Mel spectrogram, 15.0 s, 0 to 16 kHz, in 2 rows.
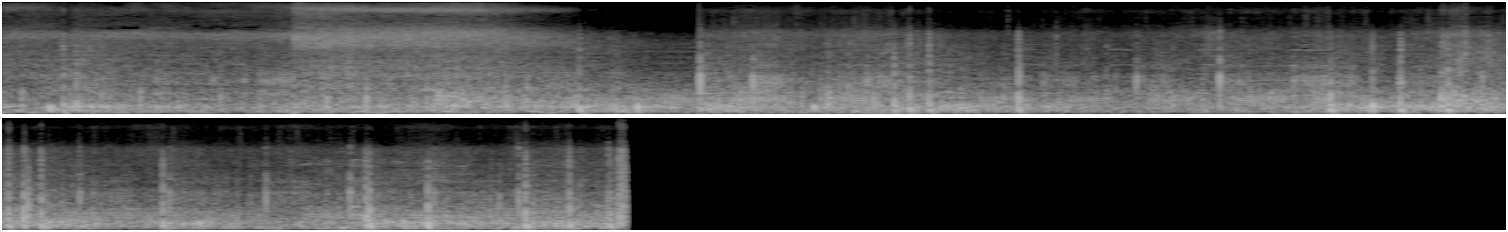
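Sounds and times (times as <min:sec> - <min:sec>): fireworks bangs and crackles: 0:00.0 - 0:10.7.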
